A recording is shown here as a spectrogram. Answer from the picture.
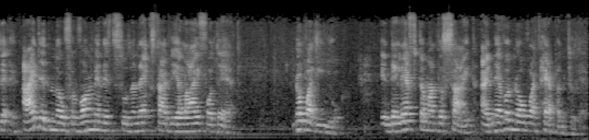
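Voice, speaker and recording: Over noticeable background noise and audible room echo, a woman talks with ordinary pitch variation. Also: medium pitch for a woman, moderate pace. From Czechoslovakia. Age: 80s+. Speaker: Holocaust survivor. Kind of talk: testimony. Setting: speaking to an audience in a temple. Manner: halting.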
